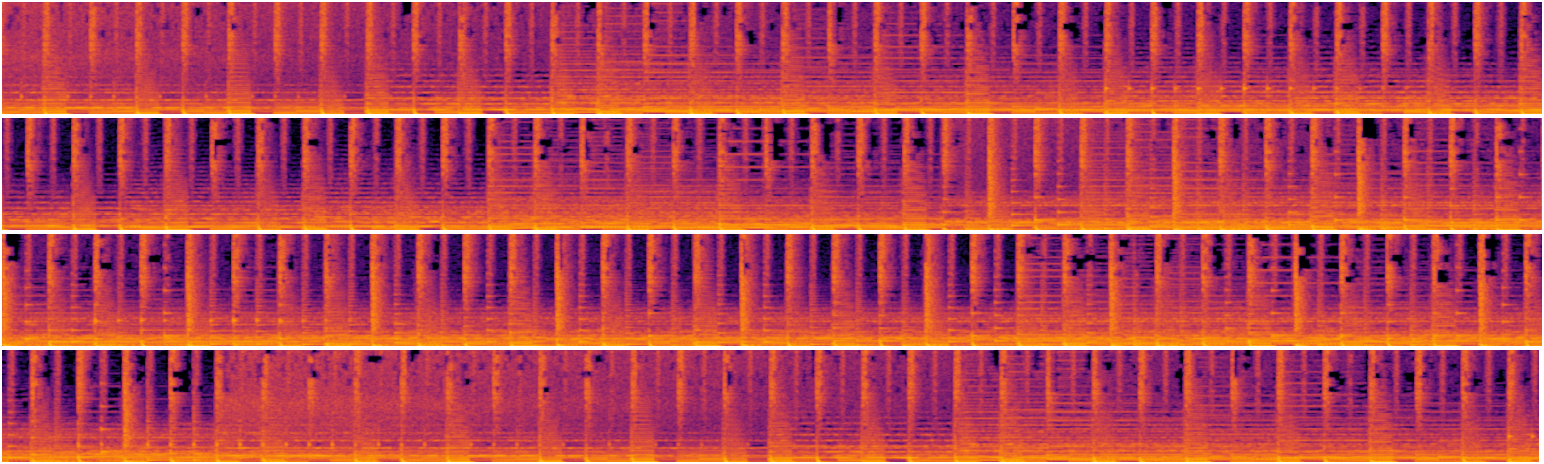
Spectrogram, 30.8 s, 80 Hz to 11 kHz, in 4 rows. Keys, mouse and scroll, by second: 0.8 click, 1.6 click, 3.6 click, 4.4-5.9 middle drag, 6.6-16.8 drag, 16.9 click, 17.7 click, 18.5-20.4 middle drag, 21.2 click, 22.0 click, 23.4-27.1 drag, 27.1-28.7 middle drag, 29.4 click, 29.8 click, 30.2-30.7 middle drag.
